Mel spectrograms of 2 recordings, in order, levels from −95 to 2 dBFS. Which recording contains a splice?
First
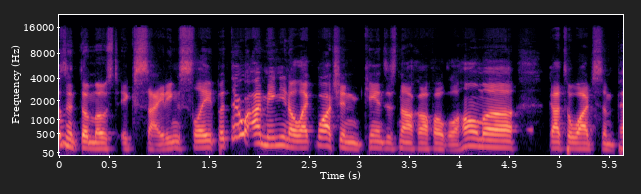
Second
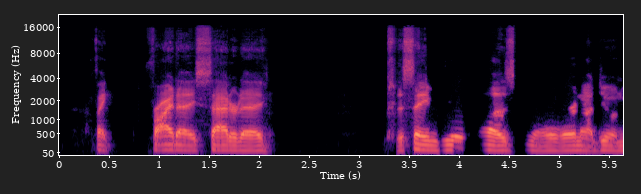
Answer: second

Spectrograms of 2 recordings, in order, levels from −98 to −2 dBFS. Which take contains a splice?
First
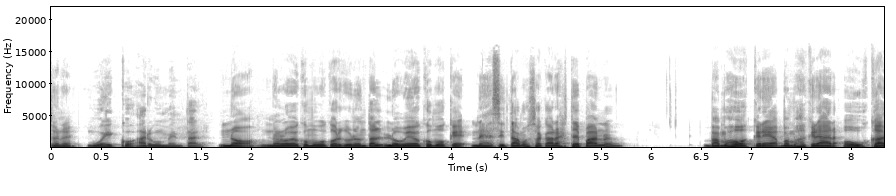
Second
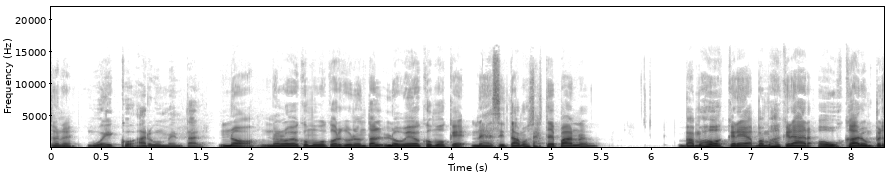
second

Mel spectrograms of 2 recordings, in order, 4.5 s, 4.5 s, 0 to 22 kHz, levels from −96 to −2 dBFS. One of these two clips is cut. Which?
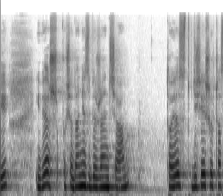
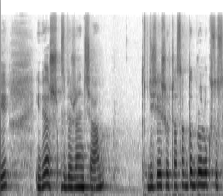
second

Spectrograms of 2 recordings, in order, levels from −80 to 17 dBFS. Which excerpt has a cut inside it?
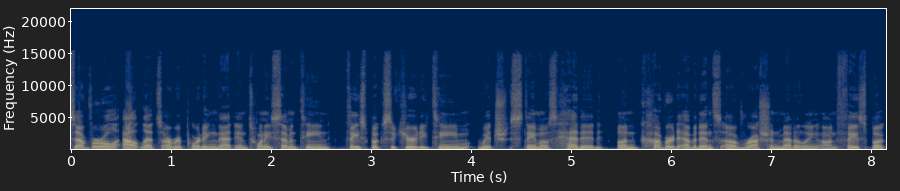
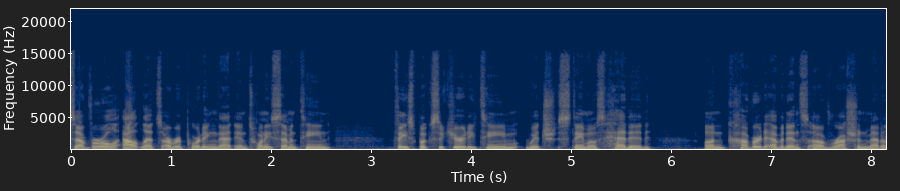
first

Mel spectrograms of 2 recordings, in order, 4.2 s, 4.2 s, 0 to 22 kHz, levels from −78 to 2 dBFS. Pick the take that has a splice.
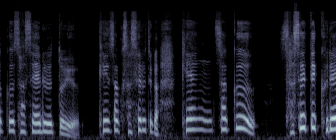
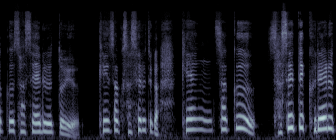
second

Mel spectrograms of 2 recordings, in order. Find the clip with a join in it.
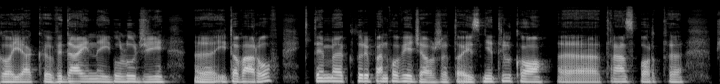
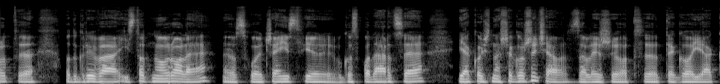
first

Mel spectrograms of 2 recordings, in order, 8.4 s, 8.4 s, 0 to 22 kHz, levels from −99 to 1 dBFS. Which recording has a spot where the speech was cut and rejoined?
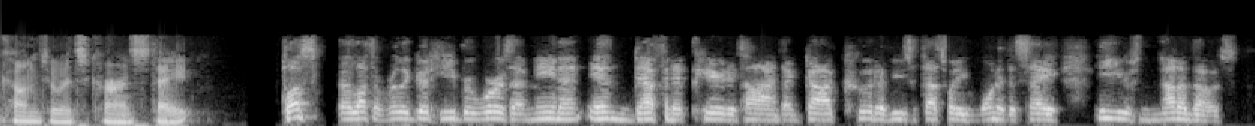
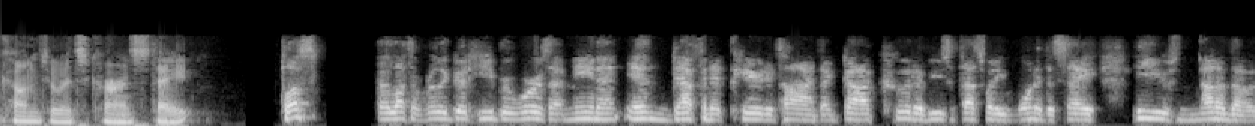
first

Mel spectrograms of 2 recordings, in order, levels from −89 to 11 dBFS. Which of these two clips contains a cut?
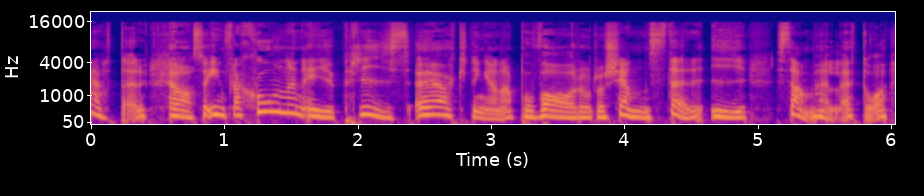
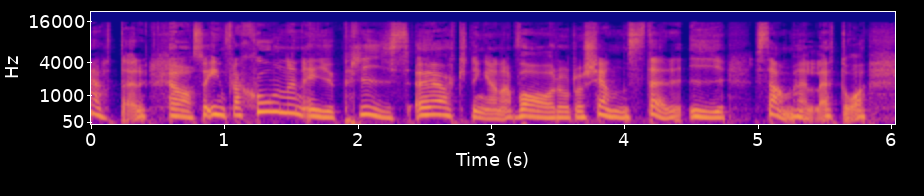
second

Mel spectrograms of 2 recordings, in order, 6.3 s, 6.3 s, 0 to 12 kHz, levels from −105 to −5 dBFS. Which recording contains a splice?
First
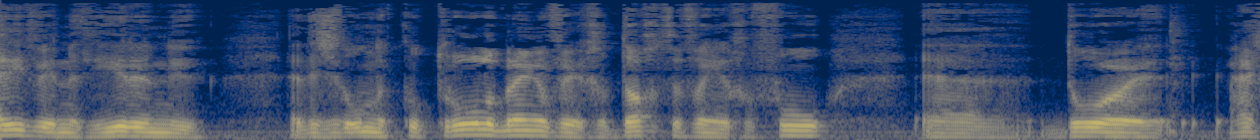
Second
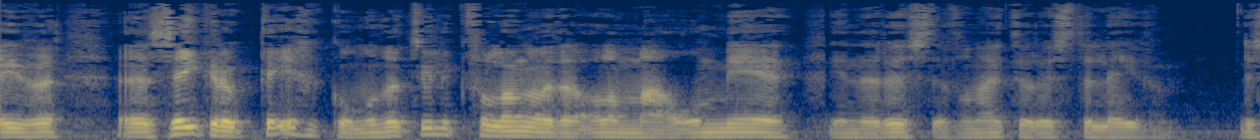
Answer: second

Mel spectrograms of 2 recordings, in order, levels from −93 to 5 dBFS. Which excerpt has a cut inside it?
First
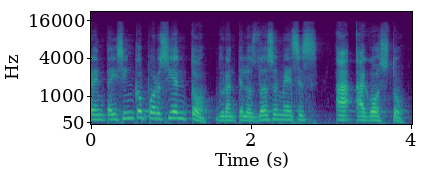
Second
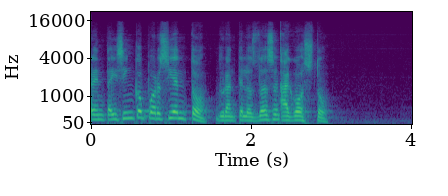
second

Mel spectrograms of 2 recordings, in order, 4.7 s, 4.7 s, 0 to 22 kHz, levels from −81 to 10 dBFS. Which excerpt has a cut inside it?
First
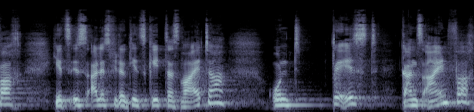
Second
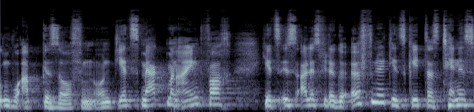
first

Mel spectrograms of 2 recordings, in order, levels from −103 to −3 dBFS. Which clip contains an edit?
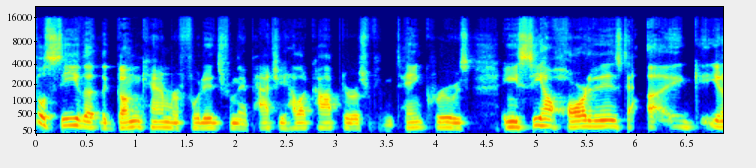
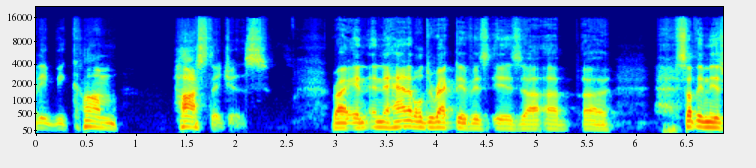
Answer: first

